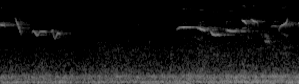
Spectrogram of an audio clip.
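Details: Song of a wild Oriental magpie-robin: a short whistled slur and note at the start, a quiet gap, then a longer melodious phrase of level and dipping whistles, over low ambient rumble.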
